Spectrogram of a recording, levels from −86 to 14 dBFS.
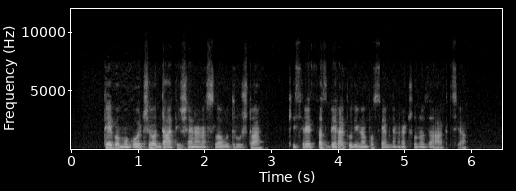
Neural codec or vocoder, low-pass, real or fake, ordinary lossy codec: none; 10.8 kHz; real; Opus, 32 kbps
